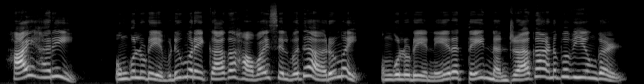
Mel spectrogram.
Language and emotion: Tamil, happy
